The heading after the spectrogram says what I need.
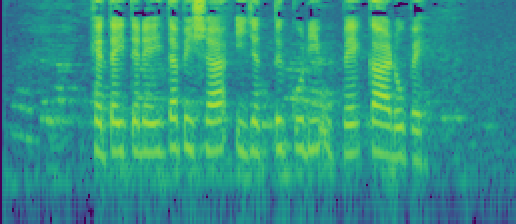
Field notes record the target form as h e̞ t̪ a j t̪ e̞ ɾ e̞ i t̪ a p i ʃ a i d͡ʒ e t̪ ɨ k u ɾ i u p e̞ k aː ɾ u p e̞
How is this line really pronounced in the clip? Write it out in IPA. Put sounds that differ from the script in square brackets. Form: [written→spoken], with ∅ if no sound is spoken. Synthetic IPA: h e̞ t̪ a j t̪ e̞ ɾ e̞ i t̪ a p i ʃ a i d͡ʒ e t̪ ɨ k u ɾ i u p e̞ k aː ɾ u p e̞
